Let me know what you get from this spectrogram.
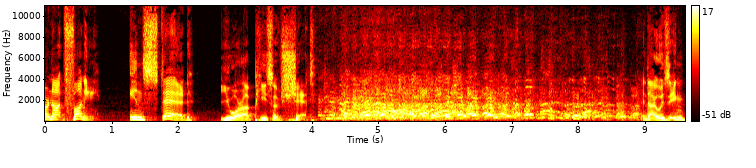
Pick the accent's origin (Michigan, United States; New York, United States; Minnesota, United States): Minnesota, United States; now in Los Angeles, United States; I am originally from Minnesota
